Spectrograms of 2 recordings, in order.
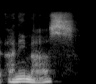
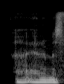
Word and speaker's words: Animas: And animus, that's a mispronunciation of the Spanish word animas, which means souls. And we call it Animus Valley Institute because that's where we are in Southwest Colorado.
